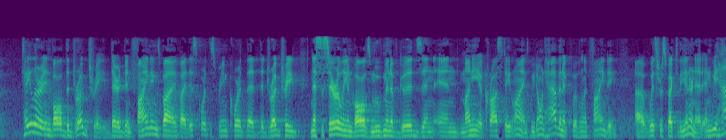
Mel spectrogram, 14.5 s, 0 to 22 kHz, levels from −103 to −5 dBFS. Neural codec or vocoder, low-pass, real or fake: none; 7.2 kHz; real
